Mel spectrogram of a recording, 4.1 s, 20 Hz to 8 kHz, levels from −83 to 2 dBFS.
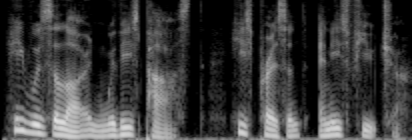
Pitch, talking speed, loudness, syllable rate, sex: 135 Hz, 160 wpm, -17 LUFS, 4.4 syllables/s, female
